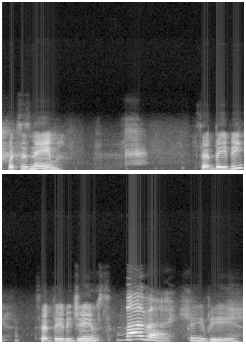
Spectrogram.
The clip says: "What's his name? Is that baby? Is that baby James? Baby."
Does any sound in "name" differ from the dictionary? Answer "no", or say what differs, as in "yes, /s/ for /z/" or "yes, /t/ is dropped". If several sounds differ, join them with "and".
yes, /m/ is dropped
